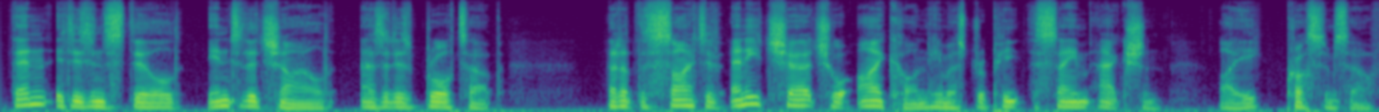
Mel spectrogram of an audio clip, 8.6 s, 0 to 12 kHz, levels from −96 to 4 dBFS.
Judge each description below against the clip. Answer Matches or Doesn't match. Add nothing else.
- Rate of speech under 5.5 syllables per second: Doesn't match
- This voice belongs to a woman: Doesn't match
